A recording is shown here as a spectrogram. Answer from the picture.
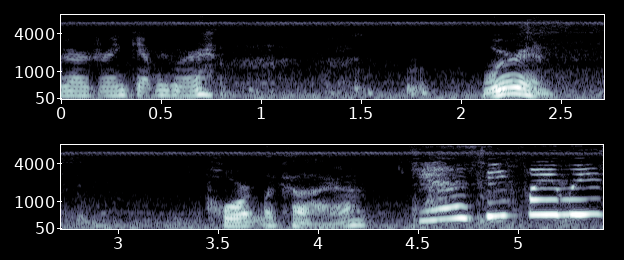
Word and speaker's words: Lucaya: and I poured our drink everywhere we're in Port Lucaya yes he finally said it right I'm so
